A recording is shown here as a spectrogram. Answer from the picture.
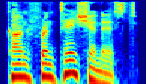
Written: confrontationism

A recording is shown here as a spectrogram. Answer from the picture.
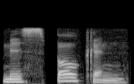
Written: misspoken

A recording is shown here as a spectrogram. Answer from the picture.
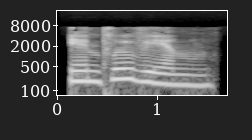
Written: impluvium

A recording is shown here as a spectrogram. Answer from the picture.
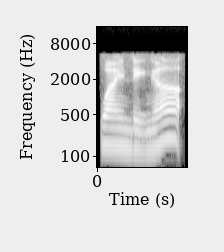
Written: winding-up

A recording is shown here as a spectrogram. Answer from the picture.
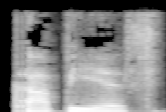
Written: copyist

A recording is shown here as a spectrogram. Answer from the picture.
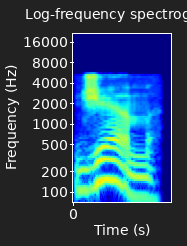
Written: gem

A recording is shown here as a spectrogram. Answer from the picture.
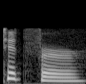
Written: titfer

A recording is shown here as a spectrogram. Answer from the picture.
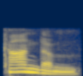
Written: condom

